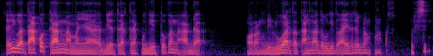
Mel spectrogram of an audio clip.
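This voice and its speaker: Man, very low voice, interview guest, casual confession, halting, many fillers, mostly quiet. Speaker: interviewee telling a personal story.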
